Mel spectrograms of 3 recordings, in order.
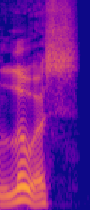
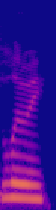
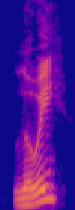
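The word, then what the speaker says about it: Louis: characters Princess Tiana and Lewis as they prepare for their first ever Mardi Gras huh it's Louie Louie yes well it says l-o-u-i-s is silent Louie as they prepare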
